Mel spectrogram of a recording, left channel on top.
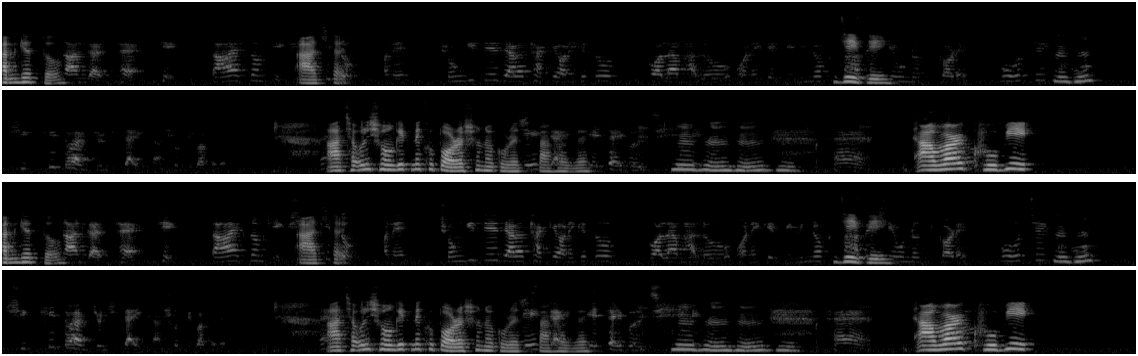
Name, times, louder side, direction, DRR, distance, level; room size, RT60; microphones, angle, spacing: voice 1, 0.0-0.6 3.0-3.4 8.3-8.9 10.5-10.9 14.1-17.2 18.0-19.3 20.4-21.6, left 1 dB, 10° left, 0.5 m, -34 dB
voice 2, 0.6-1.7 2.1-3.5 3.8-4.0 4.4-6.1 6.5-9.7 10.0-10.9 11.4-13.6 14.5-14.8 16.5-18.3 19.0-20.0 20.7-21.1, right 3 dB, 60° right, 1.5 m, -50 dB
9.1 x 3.5 x 5.8 m
head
